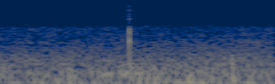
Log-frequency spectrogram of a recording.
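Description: A golf putter taps a ball with a sharp click.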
